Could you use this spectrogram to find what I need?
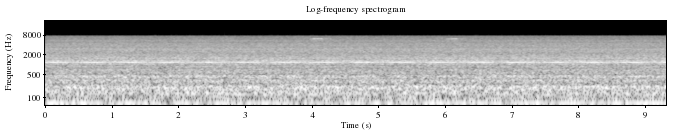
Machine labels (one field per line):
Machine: fan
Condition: abnormal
